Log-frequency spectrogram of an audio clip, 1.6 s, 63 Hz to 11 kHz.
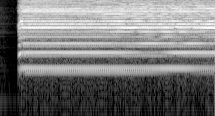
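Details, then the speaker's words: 2007 Volvo XC70 original horns after freezing cold weather: thin reedy high honk with almost no low note, the low-tone horn just buzzing like a duck; low horn failed, high one weak; replaced with Hella Supertone horns. "went to honk the horn as we drove away in the freezing cold temps say she's in her apartment waving at us through the window and here's what the horn sounds like that's pathetic"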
